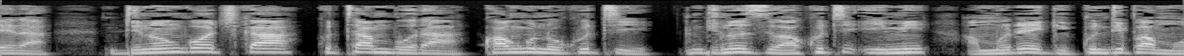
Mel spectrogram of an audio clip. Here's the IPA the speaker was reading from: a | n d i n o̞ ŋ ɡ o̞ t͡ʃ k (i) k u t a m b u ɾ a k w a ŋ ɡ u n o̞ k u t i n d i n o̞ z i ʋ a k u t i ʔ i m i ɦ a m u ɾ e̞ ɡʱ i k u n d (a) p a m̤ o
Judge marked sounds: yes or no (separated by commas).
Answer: no, no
